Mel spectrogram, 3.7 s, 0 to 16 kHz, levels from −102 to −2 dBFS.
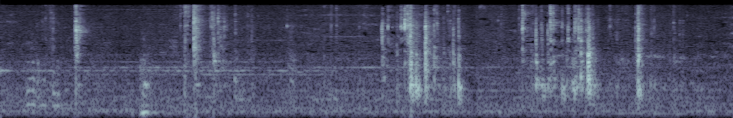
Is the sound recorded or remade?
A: recorded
